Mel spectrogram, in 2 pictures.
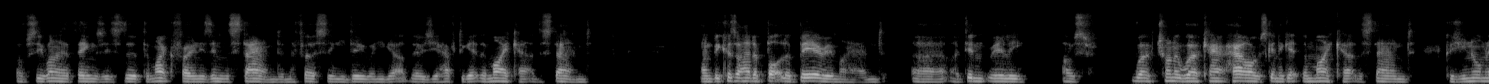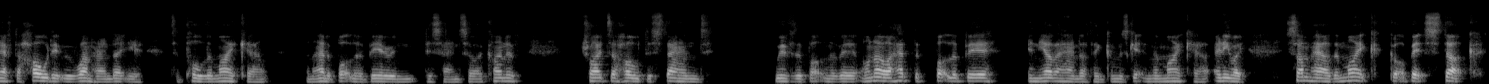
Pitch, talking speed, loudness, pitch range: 135 Hz, 280 wpm, -29 LUFS, 130-150 Hz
